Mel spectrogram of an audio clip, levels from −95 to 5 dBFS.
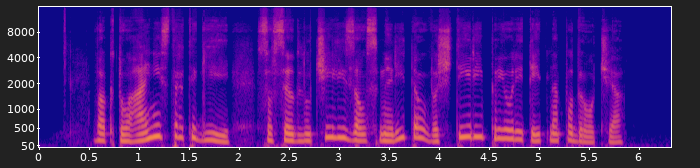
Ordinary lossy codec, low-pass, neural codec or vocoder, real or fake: Opus, 24 kbps; 14.4 kHz; codec, 44.1 kHz, 3.4 kbps, Pupu-Codec; fake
